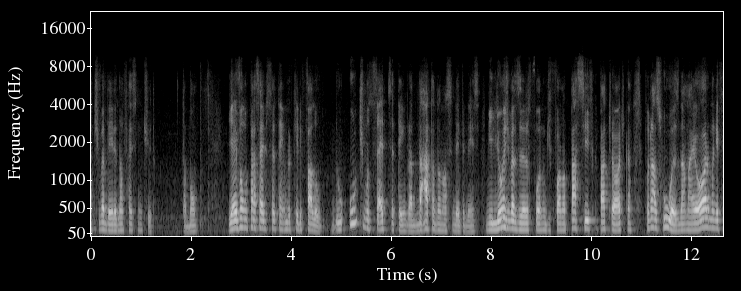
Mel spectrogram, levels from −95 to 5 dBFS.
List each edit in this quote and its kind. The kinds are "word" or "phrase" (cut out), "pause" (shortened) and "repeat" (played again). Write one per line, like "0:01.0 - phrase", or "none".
0:07.8 - pause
